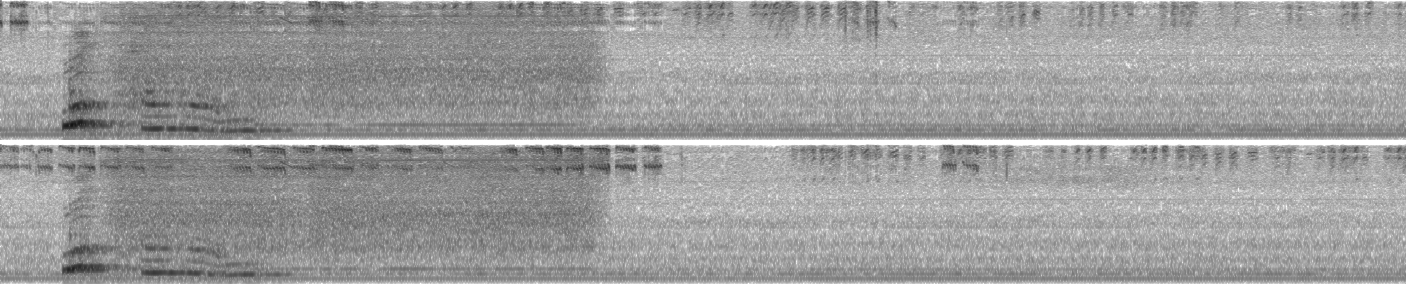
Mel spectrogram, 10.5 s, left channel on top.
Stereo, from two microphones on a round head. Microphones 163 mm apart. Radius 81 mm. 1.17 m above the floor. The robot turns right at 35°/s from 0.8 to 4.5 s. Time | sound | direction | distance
0.5 | a child speaking | 155° left | 0.9 m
